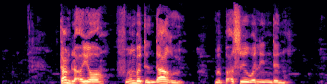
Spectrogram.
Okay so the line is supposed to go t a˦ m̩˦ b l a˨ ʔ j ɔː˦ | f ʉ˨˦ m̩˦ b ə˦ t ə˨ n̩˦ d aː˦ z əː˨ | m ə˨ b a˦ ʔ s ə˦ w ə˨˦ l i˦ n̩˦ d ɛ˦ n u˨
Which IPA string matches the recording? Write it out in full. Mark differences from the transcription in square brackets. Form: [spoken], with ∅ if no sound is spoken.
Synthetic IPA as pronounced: t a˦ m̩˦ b l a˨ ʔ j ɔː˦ | f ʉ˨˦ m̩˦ b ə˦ t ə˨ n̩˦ d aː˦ [ɣ] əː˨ | m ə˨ [p] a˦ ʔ s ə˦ w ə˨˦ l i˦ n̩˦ d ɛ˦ n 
